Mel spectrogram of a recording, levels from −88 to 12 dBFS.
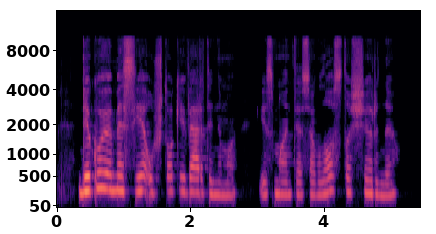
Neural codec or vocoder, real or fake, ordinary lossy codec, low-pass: none; real; MP3, 96 kbps; 9.9 kHz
